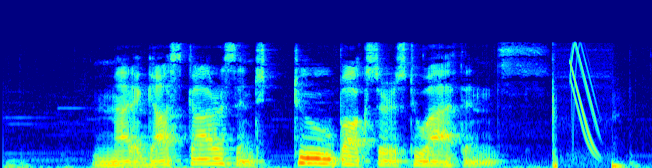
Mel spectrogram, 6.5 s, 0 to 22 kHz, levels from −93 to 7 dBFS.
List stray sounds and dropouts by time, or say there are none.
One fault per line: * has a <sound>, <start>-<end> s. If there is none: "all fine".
* has a chirp, 5.7-6.0 s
